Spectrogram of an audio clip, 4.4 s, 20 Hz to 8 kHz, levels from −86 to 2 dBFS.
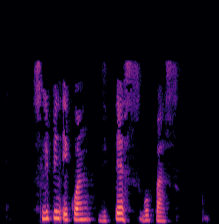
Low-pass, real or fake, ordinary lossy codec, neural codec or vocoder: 7.2 kHz; fake; MP3, 24 kbps; vocoder, 22.05 kHz, 80 mel bands, WaveNeXt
